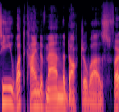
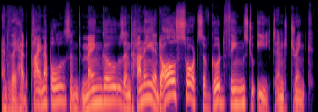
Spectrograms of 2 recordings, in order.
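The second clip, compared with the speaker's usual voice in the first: ordinary delivery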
